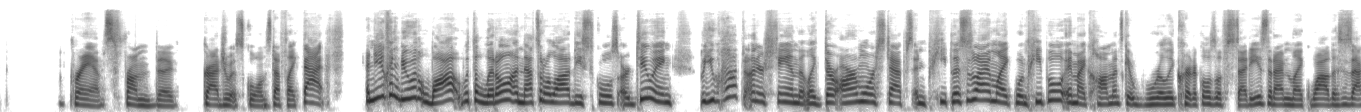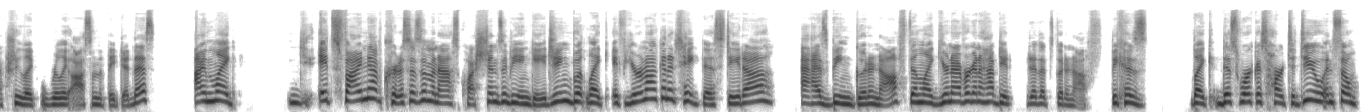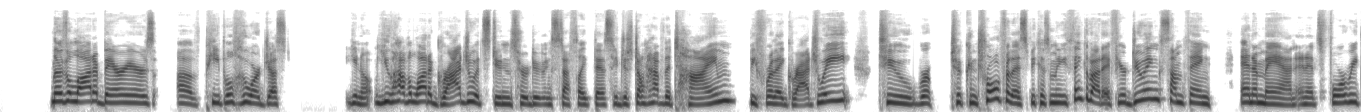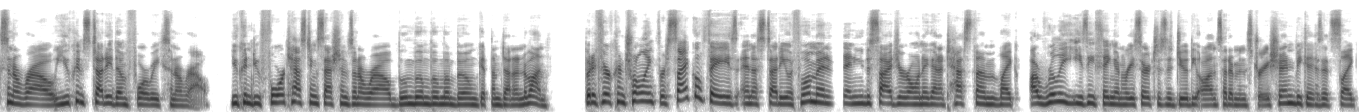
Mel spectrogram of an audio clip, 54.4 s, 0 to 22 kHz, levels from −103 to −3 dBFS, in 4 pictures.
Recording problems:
none

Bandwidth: 15.5 kHz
